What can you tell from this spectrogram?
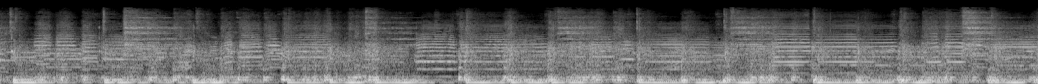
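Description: A children's drum and trumpet band playing a march-like tune: trumpets carry the melody over a steady beat of marching drums, bass drum and cymbals.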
